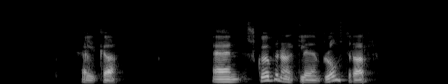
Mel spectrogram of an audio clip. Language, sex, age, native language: Icelandic, male, 50-59, Icelandic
